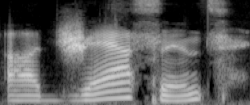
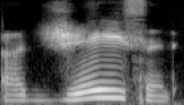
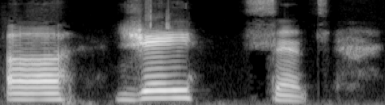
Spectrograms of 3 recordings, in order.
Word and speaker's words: adjacent: makes a long sound so it's not a jason it's adjacent a okay and then the uh symbol here the little slash that's an accent mark that means that the third syllable gets the stress so we say uh j sent not uh jason or aj sent it's uh j sent we got the stress on the middle syllable now that being said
